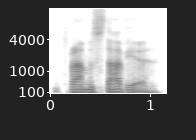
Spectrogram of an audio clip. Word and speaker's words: Damastavia: And so they they the pronunciation is uh Damastavia and it's almost a T. It's like a silent T at the start.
